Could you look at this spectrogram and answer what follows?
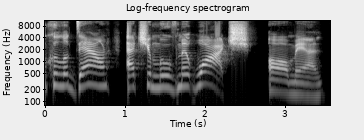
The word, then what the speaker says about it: MVMT: It's pronounced Movement, but it's spelled MVMT.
